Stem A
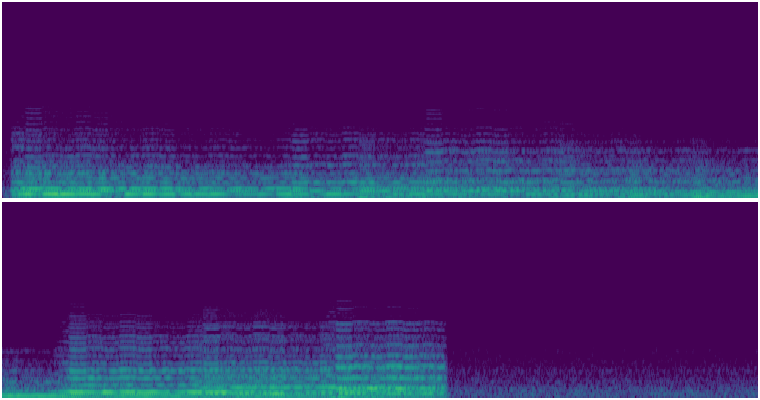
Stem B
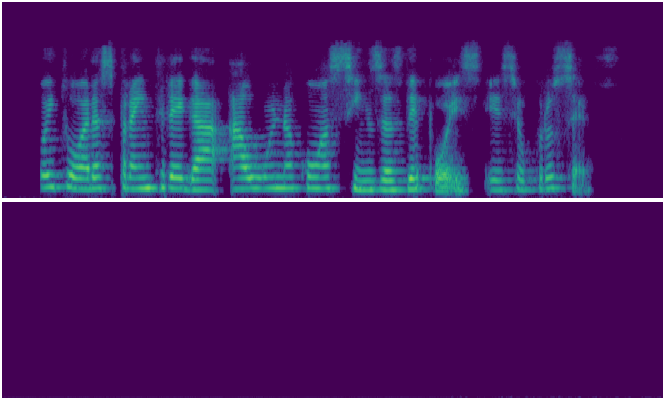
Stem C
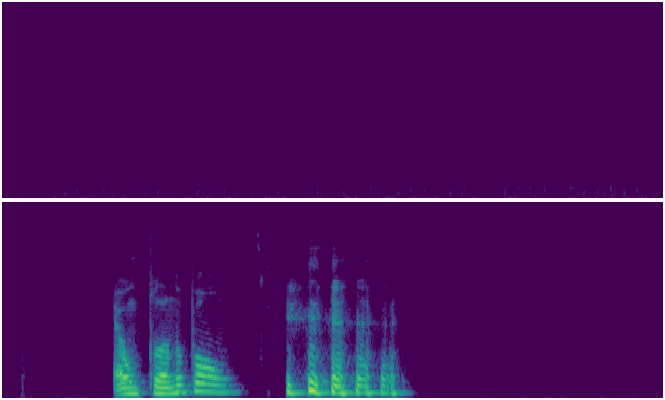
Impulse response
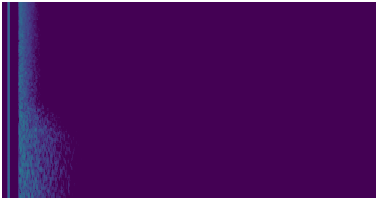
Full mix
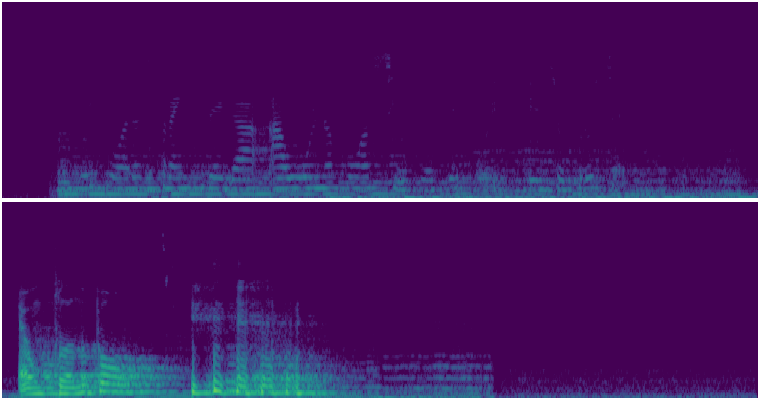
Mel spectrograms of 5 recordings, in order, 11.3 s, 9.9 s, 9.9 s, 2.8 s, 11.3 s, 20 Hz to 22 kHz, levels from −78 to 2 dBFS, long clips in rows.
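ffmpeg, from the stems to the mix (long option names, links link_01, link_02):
-filter_complex "[0:a]bandreject=frequency=1100:width=12,asubboost=boost=7:cutoff=55,adelay=350,volume=-8.5dB[link_01];[1:a]tiltshelf=frequency=850:gain=8.5,acompressor=threshold=-24dB:ratio=6,alimiter=limit=-23dB:level=0:latency=1:release=39,adelay=300,volume=-15.5dB[link_02];[2:a]lowshelf=frequency=460:gain=6.5,volume=-5dB,asplit=2[link_03][link_04];[link_04]volume=-12.5dB[link_05];[link_01][link_02]amix=inputs=2:normalize=0,equalizer=frequency=410:width_type=o:width=0.31:gain=3,acompressor=threshold=-43dB:ratio=6,volume=0dB[link_06];[3:a]atrim=start_sample=2205[link_07];[link_05][link_07]afir=irnorm=-1:irlink=0[link_08];[link_03][link_06][link_08]amix=inputs=3:normalize=0,acompressor=threshold=-22dB:ratio=6"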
